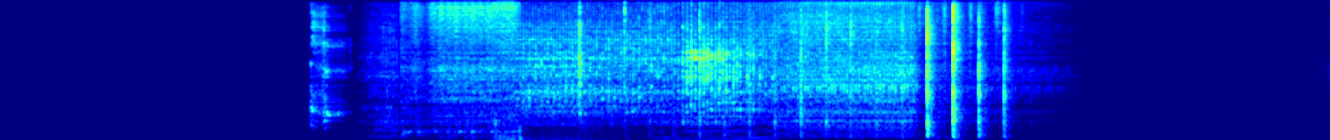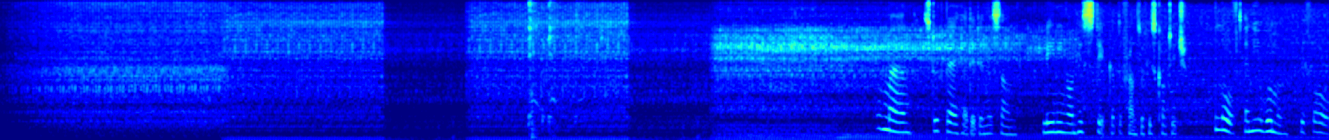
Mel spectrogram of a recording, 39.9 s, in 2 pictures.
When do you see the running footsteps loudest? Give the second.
14 s.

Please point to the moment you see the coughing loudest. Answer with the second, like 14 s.
5 s.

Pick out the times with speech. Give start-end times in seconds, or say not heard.
33.1-39.8.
